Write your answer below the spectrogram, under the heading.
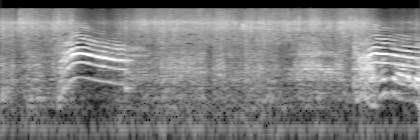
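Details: Domestic cat with fleas being bathed in cool water, giving two loud, drawn-out meows that rise then fall, one early and one near the end, over a steady background hiss.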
